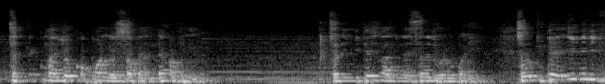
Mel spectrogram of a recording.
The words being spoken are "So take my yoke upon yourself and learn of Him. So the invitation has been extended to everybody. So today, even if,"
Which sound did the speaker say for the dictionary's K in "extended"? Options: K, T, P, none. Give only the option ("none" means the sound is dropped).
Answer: none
